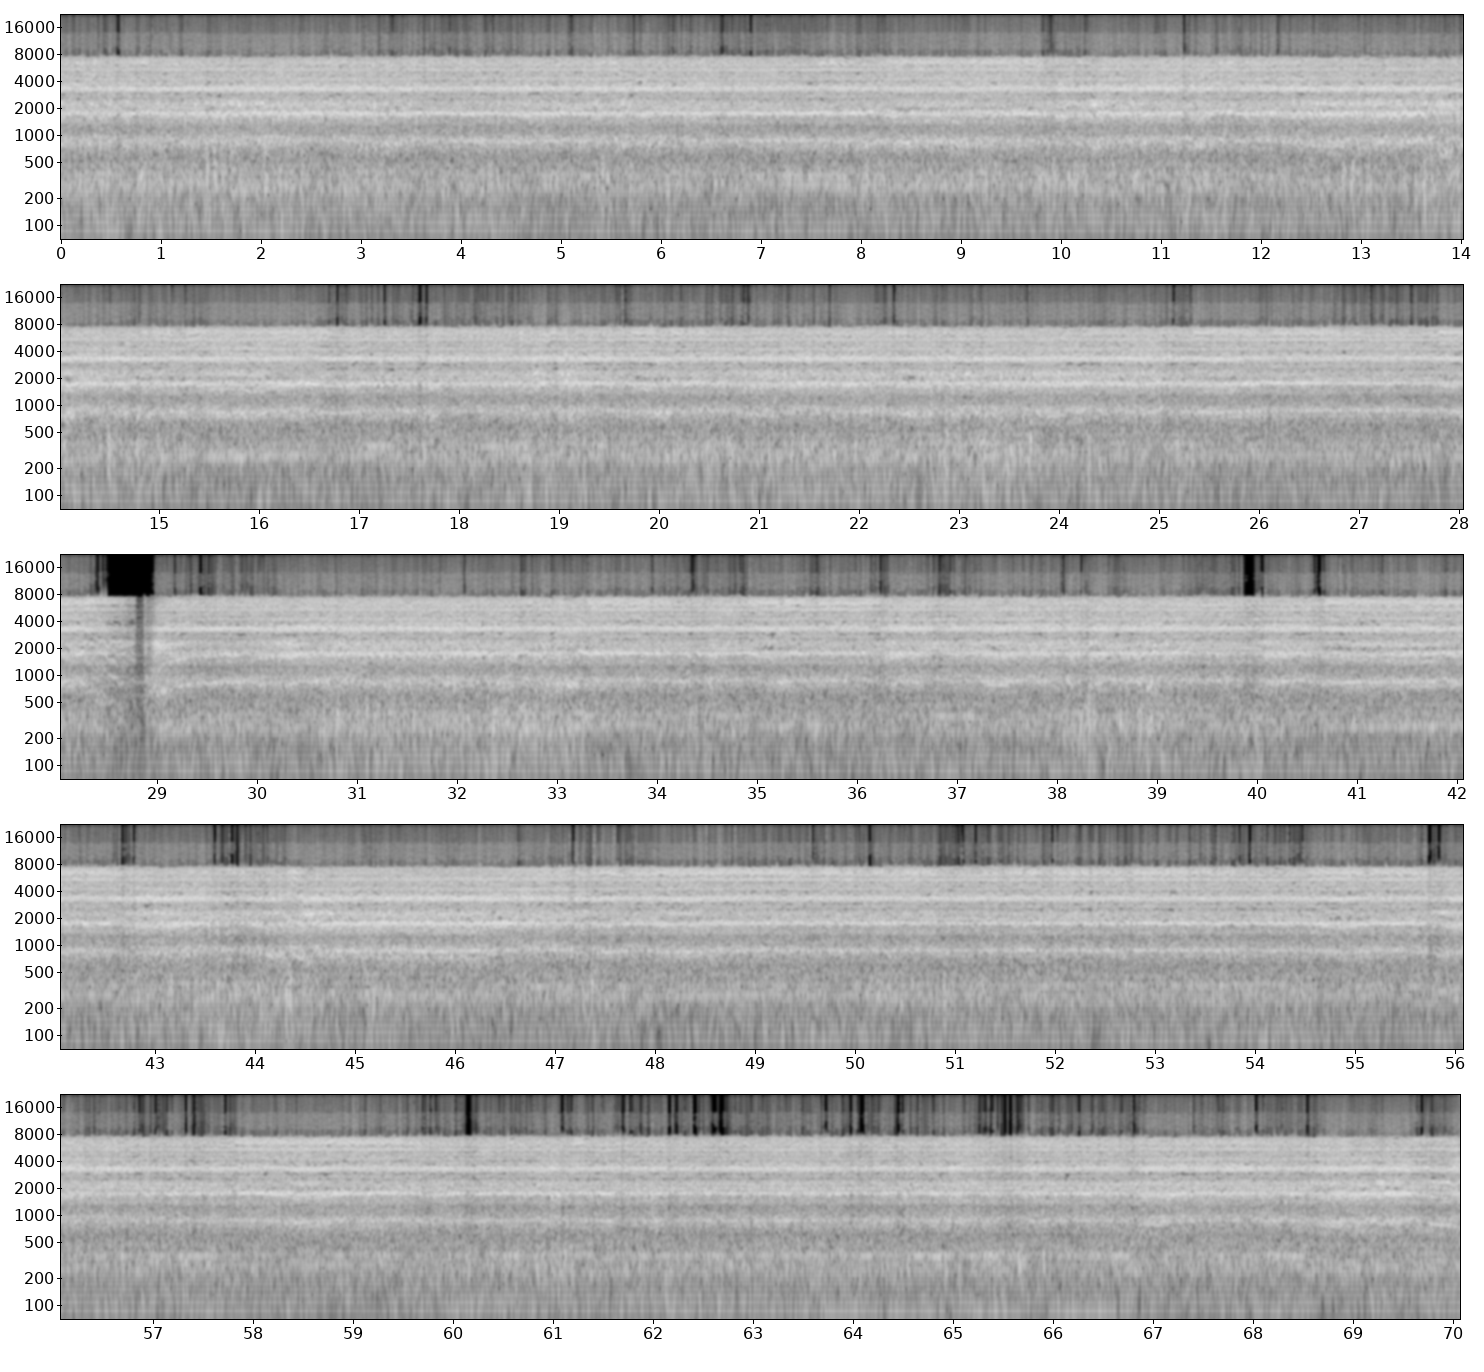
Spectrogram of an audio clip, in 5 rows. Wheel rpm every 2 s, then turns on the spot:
230, 230, 230, 230, 220, 230, 210, 220, 230, 230, 230, 220, 220, 220, 150, 230, 230, 230, 230, 230, 220, 230, 210, 220, 230, 230, 230, 230, 230, 230, 230, 230, 230, 230, 220.
none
